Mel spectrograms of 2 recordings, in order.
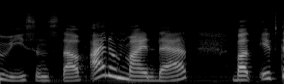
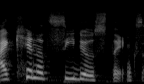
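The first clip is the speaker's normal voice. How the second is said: ordinary delivery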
